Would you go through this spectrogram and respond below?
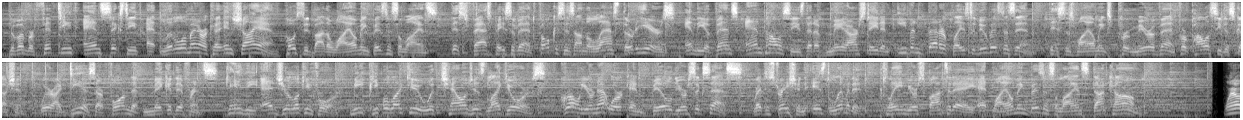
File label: radio news midday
